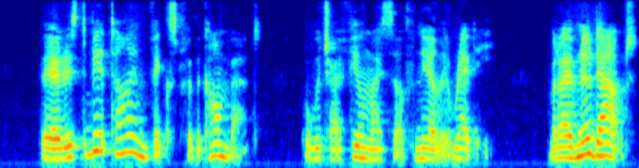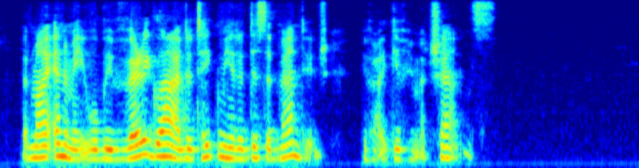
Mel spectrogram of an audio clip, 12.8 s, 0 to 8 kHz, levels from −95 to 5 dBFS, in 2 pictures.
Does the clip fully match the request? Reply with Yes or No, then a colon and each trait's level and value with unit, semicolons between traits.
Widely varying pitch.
No: average, 3.9 semitones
